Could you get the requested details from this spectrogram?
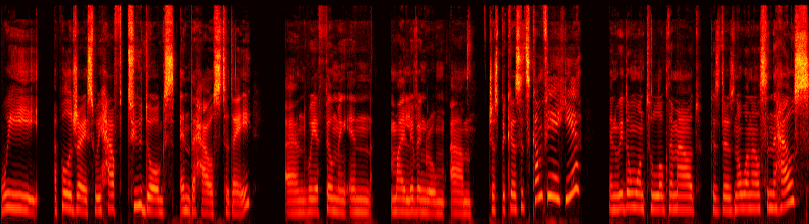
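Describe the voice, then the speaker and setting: A woman speaks at a medium pitch and a moderate pace, with ordinary pitch variation. The recording is very clean with a silent background and a dry, close sound with no echo. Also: very even loudness. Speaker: podcast co-host. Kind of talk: casual chat. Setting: home living room. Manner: loud.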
